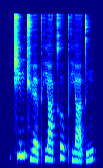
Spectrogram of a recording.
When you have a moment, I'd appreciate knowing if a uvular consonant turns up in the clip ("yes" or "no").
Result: no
